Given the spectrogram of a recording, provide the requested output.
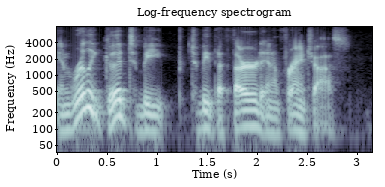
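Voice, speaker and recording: A man speaks at a moderate pace with a Kentucky accent. The background is quiet. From Kentucky, Bowling Green. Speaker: podcast host. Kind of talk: casual chat.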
